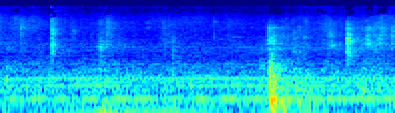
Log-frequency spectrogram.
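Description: Footsteps thump across the floor.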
